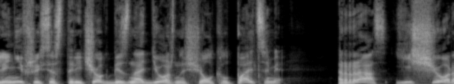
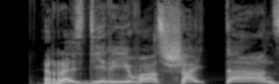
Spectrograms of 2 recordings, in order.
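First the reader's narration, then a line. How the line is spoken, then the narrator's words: Yelling khan. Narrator (Russian): завопил хан Ифритов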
